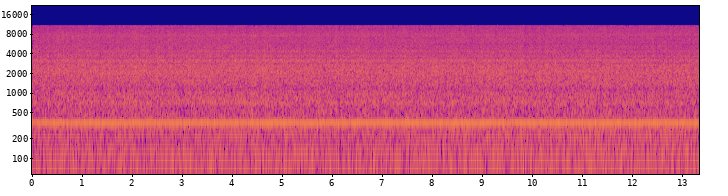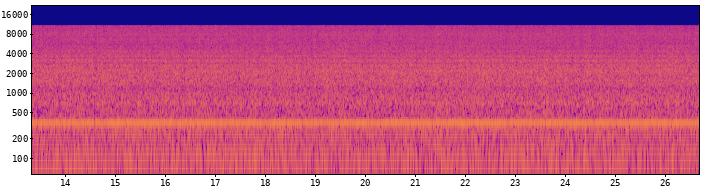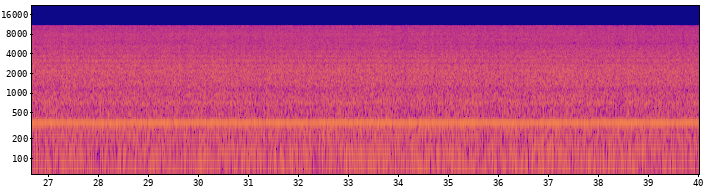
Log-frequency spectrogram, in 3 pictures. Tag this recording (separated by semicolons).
Motor; Distiller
